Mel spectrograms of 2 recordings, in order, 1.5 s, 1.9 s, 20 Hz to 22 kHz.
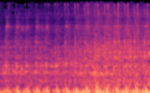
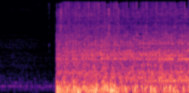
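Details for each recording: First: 2024 Polaris Sportsman 1000 idling in deep water with the plug submerged: idle drops from about 1300 to 1200 rpm with an uneven, stumbling beat as one cylinder misses badly; misfire from spark plug wire arcing. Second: 2024 Polaris Sportsman 1000 twin with known plug-wire arcing water misfire: loping idle two to three pulses a second, holding steady.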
